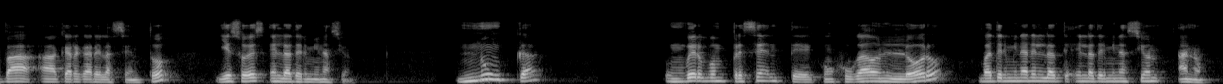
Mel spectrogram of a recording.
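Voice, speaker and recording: An Italian teacher leads an online language class, explaining patiently, repeating himself and checking that students follow with "¿ya?". His voice is a little high and a little mellow, and the audio is dull.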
